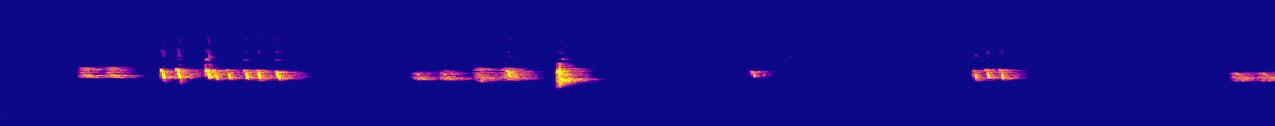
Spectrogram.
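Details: Yellow-vented bulbul singing energetically as a lure for young birds: several bubbly chattering phrases and a sharp downslurred note, spaced with pauses, then isolated short chirps and a final warbled phrase.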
